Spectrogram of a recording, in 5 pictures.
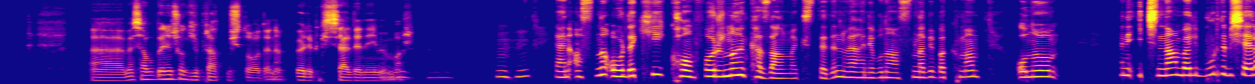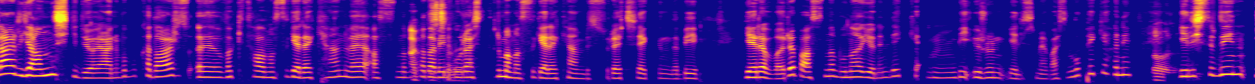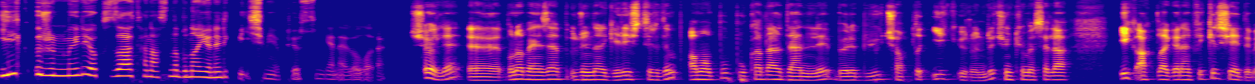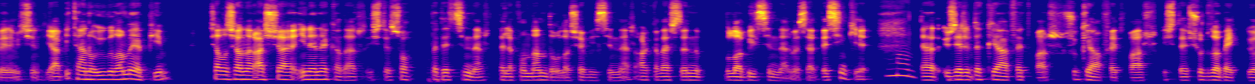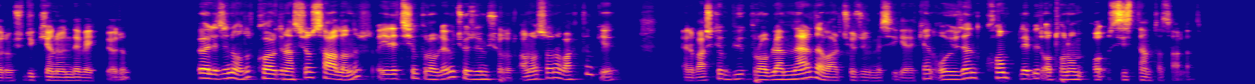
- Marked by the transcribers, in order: none
- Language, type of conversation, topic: Turkish, podcast, İlk fikrinle son ürün arasında neler değişir?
